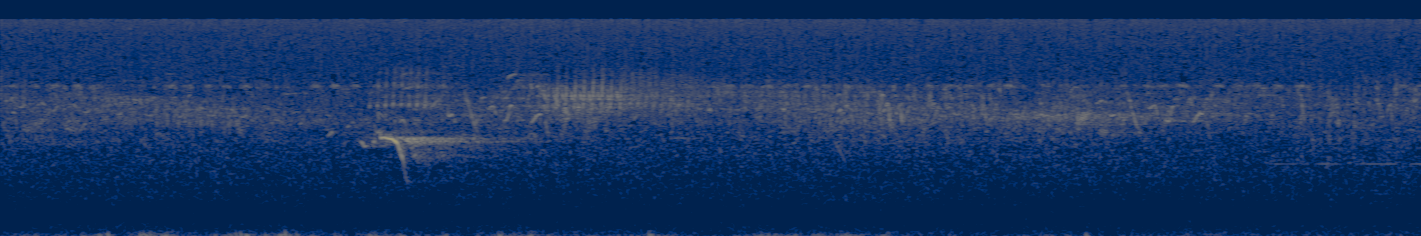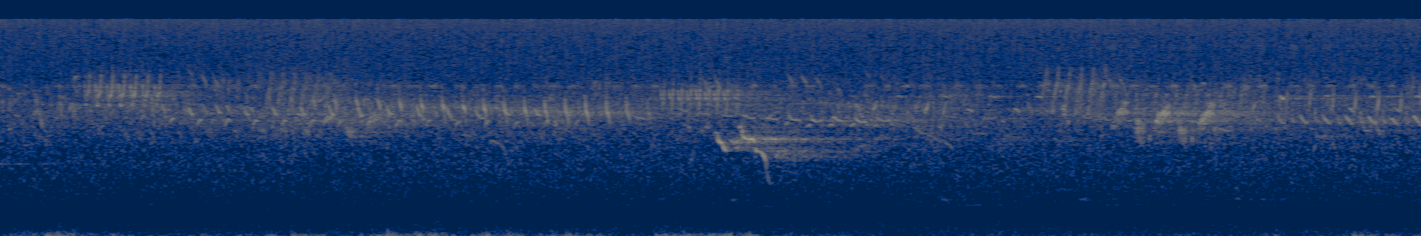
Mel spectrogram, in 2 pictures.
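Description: Spring chorus of small songbirds, several overlapping high trilling songs going on throughout. A louder call holds a short note and then drops steeply in pitch, once about four seconds in and again about three-quarters of the way through.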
